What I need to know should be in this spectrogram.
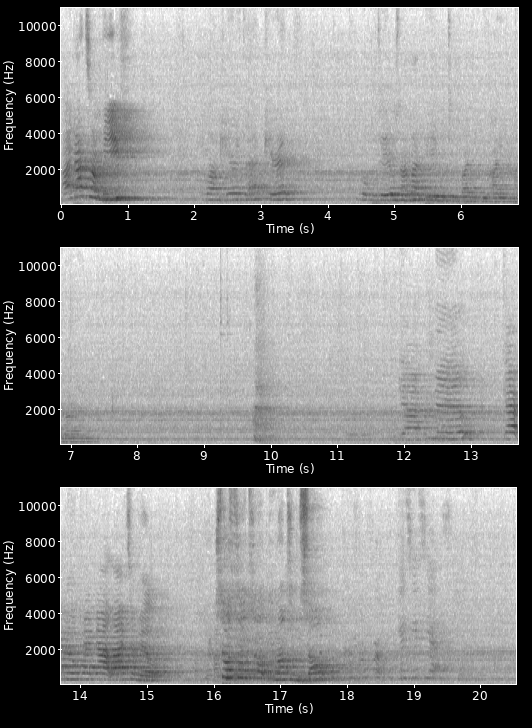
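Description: Children on a stage speak their lines loudly in a large hall.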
